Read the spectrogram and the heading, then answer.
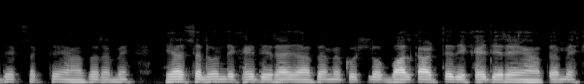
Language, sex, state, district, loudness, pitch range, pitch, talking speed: Hindi, male, Uttar Pradesh, Varanasi, -18 LUFS, 115-120 Hz, 115 Hz, 275 wpm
